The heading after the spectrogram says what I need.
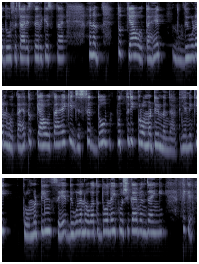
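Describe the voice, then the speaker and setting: Woman teacher, high voice, mellow tone, asks and answers her own questions, repeats key terms. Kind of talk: classroom-style lecture.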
